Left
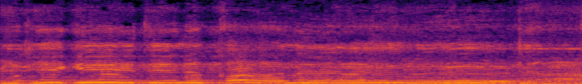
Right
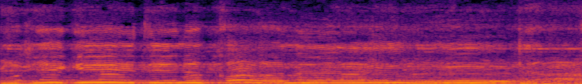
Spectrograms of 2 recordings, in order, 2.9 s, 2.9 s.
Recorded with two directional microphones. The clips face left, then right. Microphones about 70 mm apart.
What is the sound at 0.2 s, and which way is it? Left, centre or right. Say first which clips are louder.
Music: even; left.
